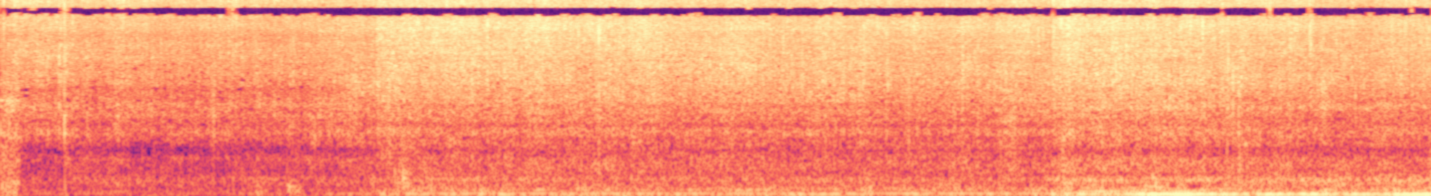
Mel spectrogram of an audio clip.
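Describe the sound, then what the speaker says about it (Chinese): Napa cabbage stems stir-fried over high heat with shiitake mushrooms in a wok, a steady close sizzle with occasional stirring scrapes and a louder crackle building toward the end. "再加入白菜梗，快速翻炒，炒至变软"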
